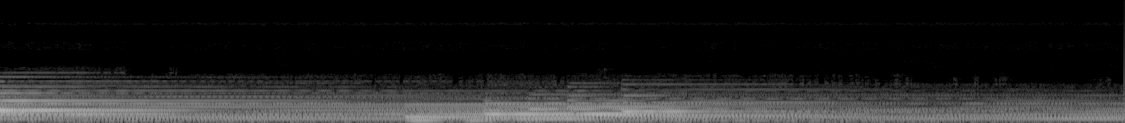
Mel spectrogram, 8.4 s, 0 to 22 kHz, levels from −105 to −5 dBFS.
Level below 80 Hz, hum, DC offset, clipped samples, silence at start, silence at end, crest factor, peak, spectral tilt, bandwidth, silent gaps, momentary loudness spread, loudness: -62 dBFS; none; under 0.1%; under 0.1%; 0 s; 0 s; 18 dB; -30 dBFS; -11.5 dB/octave; 11 kHz; none; 14 LU; -49 LUFS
